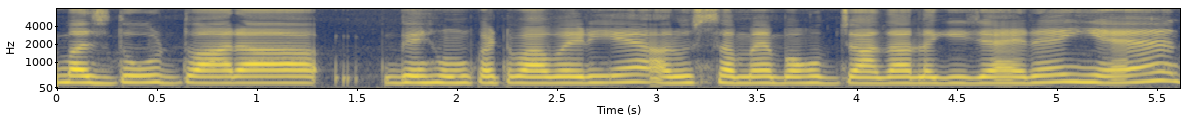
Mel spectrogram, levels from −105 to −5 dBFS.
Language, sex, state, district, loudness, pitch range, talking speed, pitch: Angika, female, Bihar, Bhagalpur, -16 LUFS, 230-245 Hz, 150 wpm, 235 Hz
